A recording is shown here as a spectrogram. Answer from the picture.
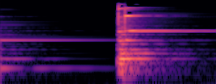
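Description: The last notes of a musical jingle ring out and fade, then, a little over a second in, a single bell-like chime is struck once and rings away slowly: the closing sting of the advert's music.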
